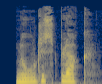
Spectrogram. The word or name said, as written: notesblok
